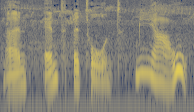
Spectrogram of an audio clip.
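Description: A man's voice: high voice, big pitch swings, a little slow, a bit bright, a little hiss or hum, exaggerated voice. A man voicing a pompous, sarcastic tomcat in a radio play, speaking in stilted old-fashioned phrases. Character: pompous male tomcat, dry and condescending.

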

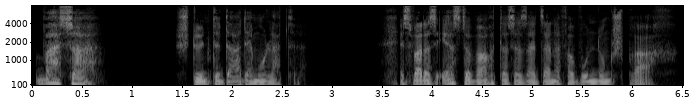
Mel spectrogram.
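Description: A man narrating an audiobook in a steady, measured reading style. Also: on the low side, no echo, studio quality.

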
